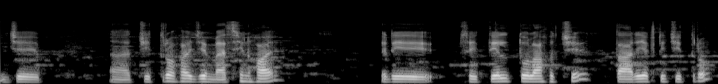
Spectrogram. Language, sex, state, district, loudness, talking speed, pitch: Bengali, male, West Bengal, Paschim Medinipur, -19 LUFS, 135 wpm, 135 Hz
